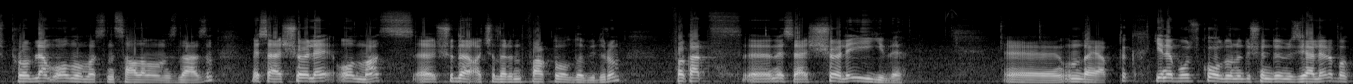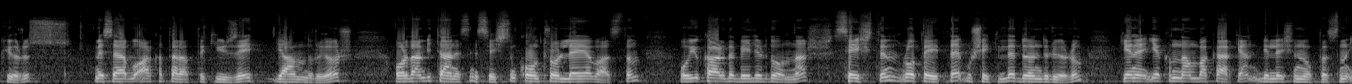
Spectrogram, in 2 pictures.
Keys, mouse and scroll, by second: 0.2 r, 9.6 middle click, 10.0-11.3 drag, 11.3-14.8 middle drag, 12.8 a, 16.5-18.4 right drag, 18.4 ctrl+l, 21.1 a, 22.4 r.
